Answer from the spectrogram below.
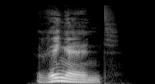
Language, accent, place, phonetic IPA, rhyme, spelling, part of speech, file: German, Germany, Berlin, [ˈʁɪŋl̩nt], -ɪŋl̩nt, ringelnd, verb, De-ringelnd.ogg
- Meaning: present participle of ringeln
